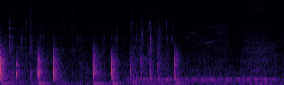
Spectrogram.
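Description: A hand beating thick besan (gram flour) batter in a glass bowl: about eight irregular wet slaps and squelches, stopping a little under three seconds in. The rested batter is being whipped again to aerate it. A faint steady hum runs through the second half.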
